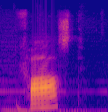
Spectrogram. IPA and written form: fɑːst (fast)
